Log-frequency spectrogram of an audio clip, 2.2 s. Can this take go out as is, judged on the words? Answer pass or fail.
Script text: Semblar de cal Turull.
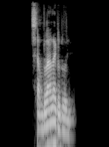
fail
